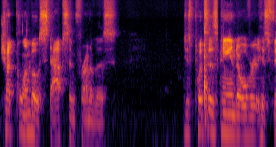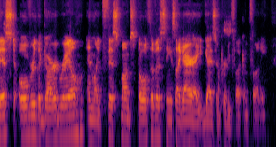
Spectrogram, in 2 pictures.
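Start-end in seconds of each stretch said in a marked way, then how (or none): 9.2-10.8 muttered under the breath, lower. Retelling what Chuck Palumbo said after the match: under his breath. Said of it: "under his breath".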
